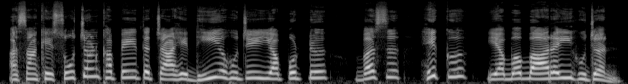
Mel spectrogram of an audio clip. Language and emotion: Sindhi, neutral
